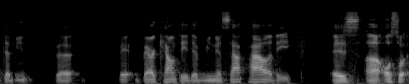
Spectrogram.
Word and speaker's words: Bexar: Yeah, you guys actually have a project in Bexar County, Texas, that you told me about, correct? Yeah, it's actually pronounced Bear County, which I pronounce it Bexar.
